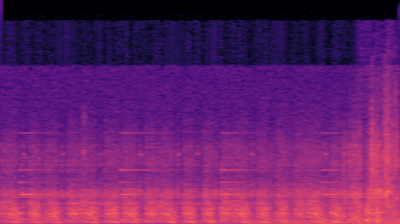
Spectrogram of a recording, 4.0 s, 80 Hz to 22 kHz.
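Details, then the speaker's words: Dodge Challenger Scat Pack Wide Body at 17,640 miles, said to be a diesel that sat for months: a long steady starter churn of about eighty pulses a minute before it catches; it had lost its fuel prime. "there it is she lost her prime that happens when a diesel sits for an extended period of time it's probably been sitting here for months guys took a little while to get its prime back but she's a runner"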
